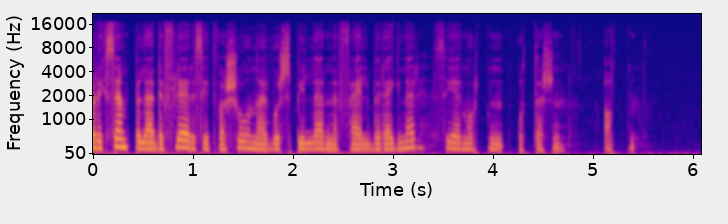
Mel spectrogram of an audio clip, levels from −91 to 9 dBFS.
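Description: No technical faults can be heard anywhere in the speech recording. Nothing in the audio calls for a time marker or a fault description.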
